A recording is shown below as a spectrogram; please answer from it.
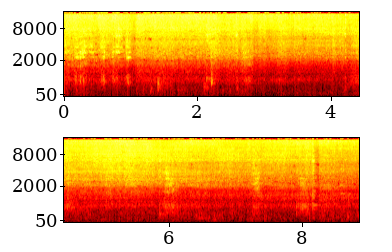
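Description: Chow mein noodles for egg chicken chow mein are stirred and tossed in a hot pan, giving a steady loud sizzle with scraping stir sounds throughout and no talking.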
